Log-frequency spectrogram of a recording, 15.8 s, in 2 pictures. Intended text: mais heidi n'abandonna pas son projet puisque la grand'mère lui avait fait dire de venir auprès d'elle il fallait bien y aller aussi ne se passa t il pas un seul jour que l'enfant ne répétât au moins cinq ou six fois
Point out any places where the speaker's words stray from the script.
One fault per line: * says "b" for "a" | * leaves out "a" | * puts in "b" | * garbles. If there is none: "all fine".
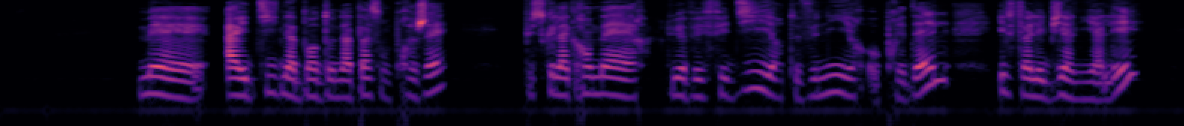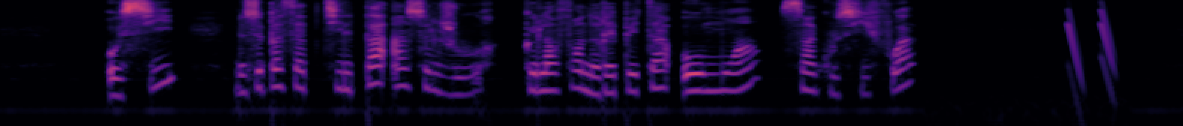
all fine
